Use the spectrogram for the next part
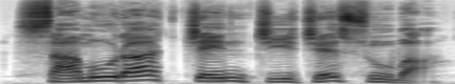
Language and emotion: Urdu, neutral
